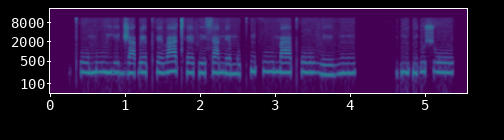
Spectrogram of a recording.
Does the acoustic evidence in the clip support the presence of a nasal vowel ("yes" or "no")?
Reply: yes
